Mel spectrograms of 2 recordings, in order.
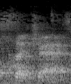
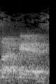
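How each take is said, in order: First: The first word ends with a 'ch' sound. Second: The first word ends with a 'k' sound. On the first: The speaker calls it right. "we say such or such as, so very quickly" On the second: The speaker calls it wrong. "Not suck as, suck as mean different story"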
